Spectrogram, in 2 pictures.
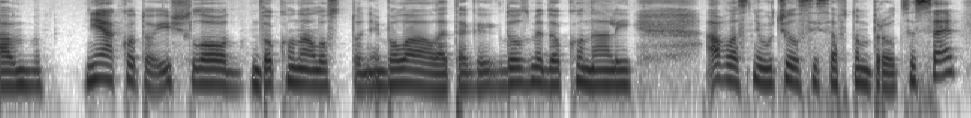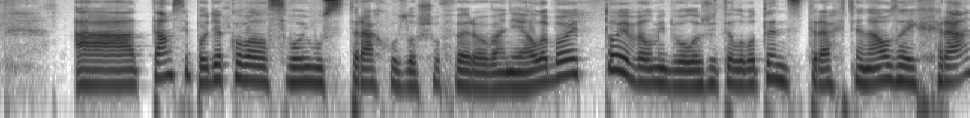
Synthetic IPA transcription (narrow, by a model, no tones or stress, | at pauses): ɲɪɛakɔt̪ɔiʃlɔd̪ɔkɔnalɔsc̚t̪ɔɲɛbɔlaalɛt̪aɡɡd̪ɔzmɛd̪ɔkɔnaliʔaʋlastɲɛut͡ʃilsisaft̪ɔmpɾɔt͡sɛsɛ | ʔat̪amsipɔɟakɔʋalsʋɔjmust̪ɾaxuzɔʃɔfɛɾɔʋaɲɪalɛbɔajt̪ɔjɛʋɛlmid̪ʊɔlɛʒit̪ɛːlɛbɔt̪ɛnst̪ɾaxcanaɔzajxɾaː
